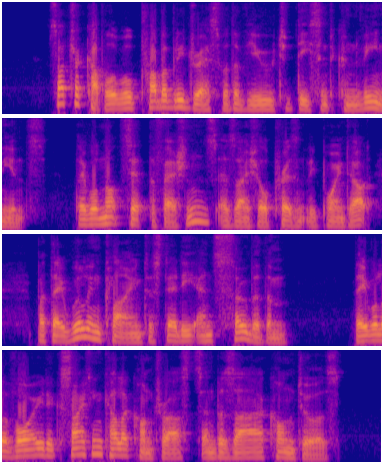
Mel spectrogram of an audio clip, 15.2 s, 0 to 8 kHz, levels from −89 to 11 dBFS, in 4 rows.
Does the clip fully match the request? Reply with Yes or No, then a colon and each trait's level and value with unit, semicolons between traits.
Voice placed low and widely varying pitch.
Yes: low, 100 Hz; wide, 6.5 semitones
